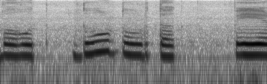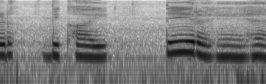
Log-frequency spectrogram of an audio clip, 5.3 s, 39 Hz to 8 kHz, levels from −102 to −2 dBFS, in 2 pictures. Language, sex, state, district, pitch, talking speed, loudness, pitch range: Hindi, male, Punjab, Fazilka, 240 Hz, 100 wpm, -15 LUFS, 225-255 Hz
